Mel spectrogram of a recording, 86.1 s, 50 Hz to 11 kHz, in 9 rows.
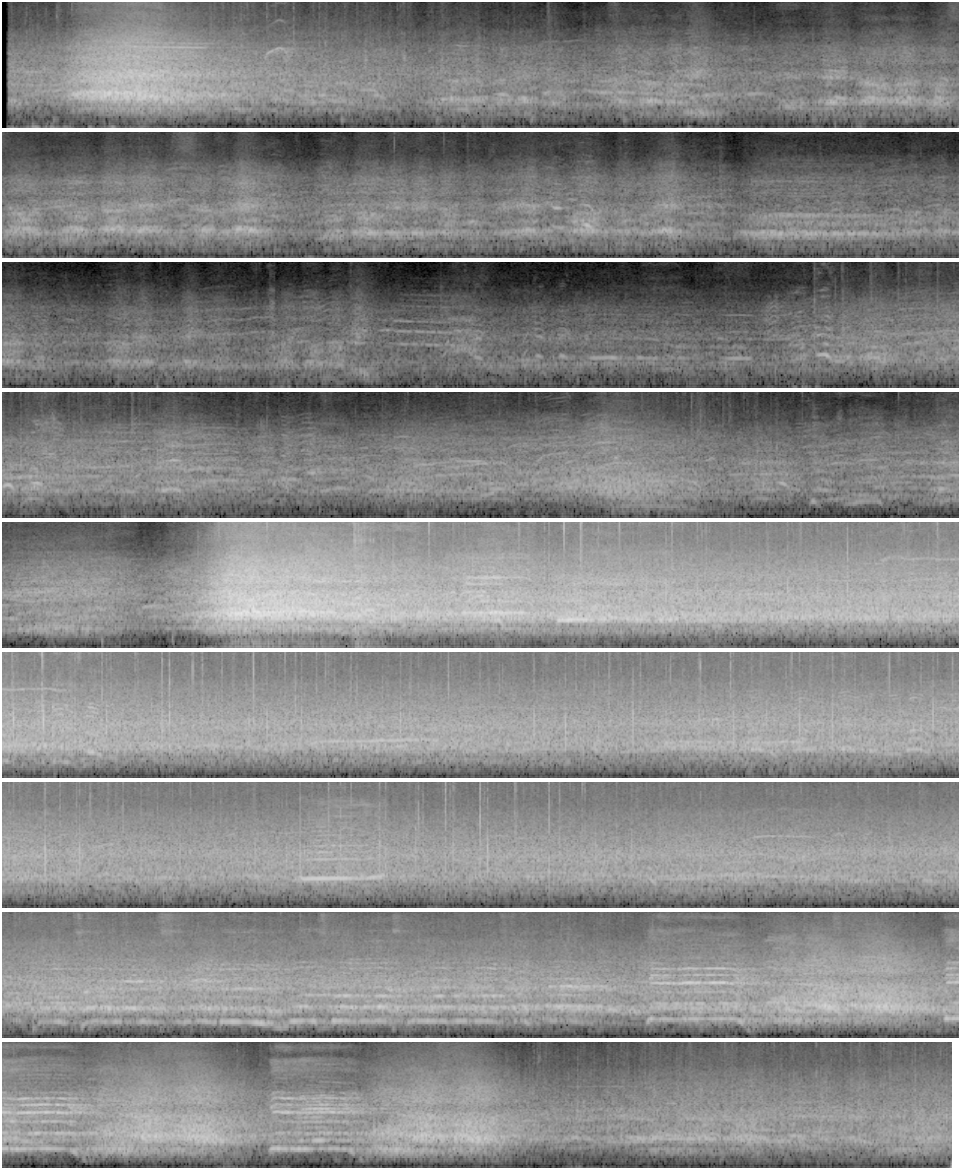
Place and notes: Idrettsveien, Bergen, Norge - Goal!
At the game, the local fotball team (BRANN) scores a goal (at the 40 sec mark. gets loud).
Recorded with a ZOOM H1 right in front of the local supporters at a low gain due to sudden loudnes.
Bergen, Norway, 21 April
